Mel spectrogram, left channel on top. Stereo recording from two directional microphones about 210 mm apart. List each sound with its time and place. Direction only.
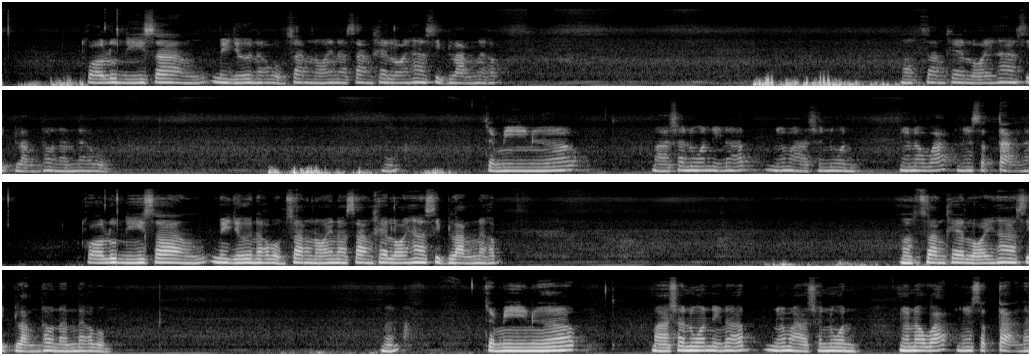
0.9 s mantra: 15° right (ahead or behind)
1.5 s speech: 15° right (ahead or behind)
9.2 s speech: 35° right (ahead or behind)
15.1 s mantra: 15° right (ahead or behind)
16.7 s speech: 35° right (ahead or behind); by 20.4 s 15° right (ahead or behind)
